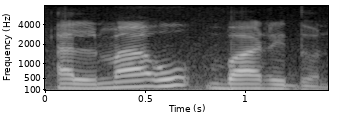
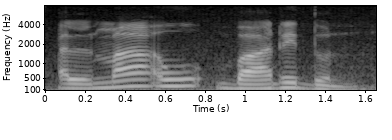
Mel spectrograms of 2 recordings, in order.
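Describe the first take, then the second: The two takes are said the same way.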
